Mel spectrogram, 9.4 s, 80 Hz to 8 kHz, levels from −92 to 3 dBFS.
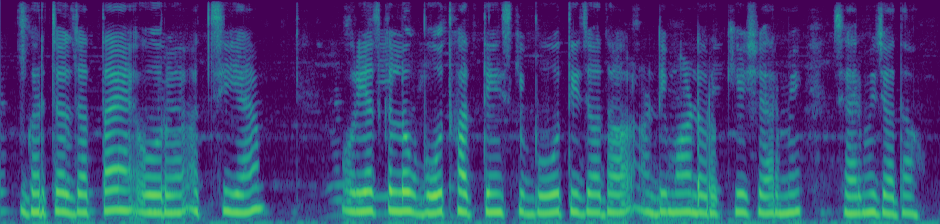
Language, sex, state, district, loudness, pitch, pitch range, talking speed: Hindi, female, Rajasthan, Churu, -25 LUFS, 235 Hz, 230-245 Hz, 180 wpm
